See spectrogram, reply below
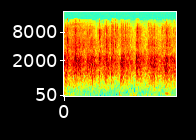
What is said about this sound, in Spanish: Vamos a dar un aplauso mejor al Señor.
